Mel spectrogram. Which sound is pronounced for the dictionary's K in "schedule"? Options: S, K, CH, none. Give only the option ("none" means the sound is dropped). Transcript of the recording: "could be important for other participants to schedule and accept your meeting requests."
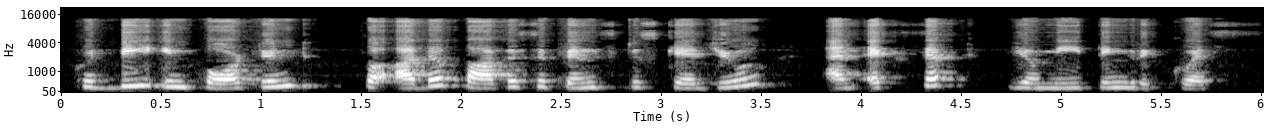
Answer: K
